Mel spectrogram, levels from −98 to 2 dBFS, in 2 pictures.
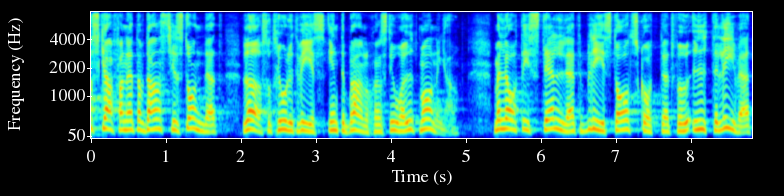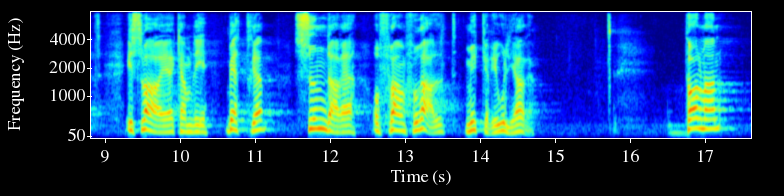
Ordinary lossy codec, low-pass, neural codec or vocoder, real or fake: none; none; none; real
